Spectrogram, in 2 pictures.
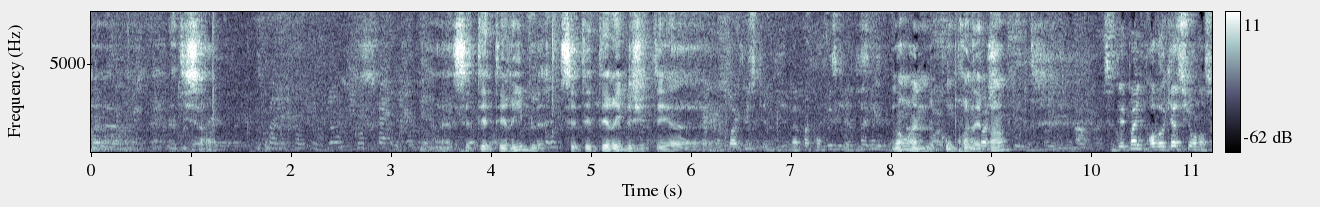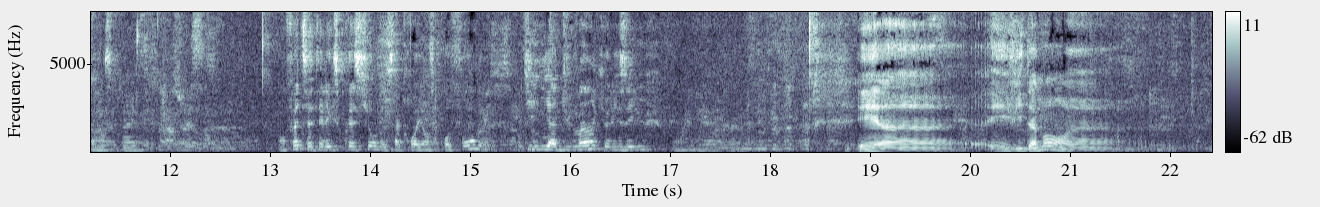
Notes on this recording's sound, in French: Une conférence commune au théâtre de la Main d’Or à Paris, dans le cadre de la journée « Je ne suis pas Charlie ». ERTV et Quenel+ étaient sur place !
